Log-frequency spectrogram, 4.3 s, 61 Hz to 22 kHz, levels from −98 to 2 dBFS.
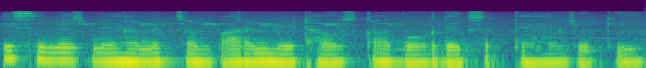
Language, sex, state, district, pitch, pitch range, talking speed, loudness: Hindi, male, Bihar, West Champaran, 105 Hz, 100-110 Hz, 180 wpm, -14 LUFS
